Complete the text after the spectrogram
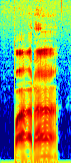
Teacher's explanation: na palavra parar, a sílaba forte é a última. Então, em parar, a sílaba tônica ou sílaba forte é o rá, parar.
